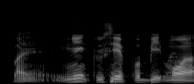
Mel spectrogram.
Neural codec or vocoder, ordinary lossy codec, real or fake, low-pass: none; none; real; 7.2 kHz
